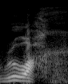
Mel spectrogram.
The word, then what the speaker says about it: ruach: The word is ruach. It's one of those onomatopoeia words, right? That sounds like it is pronounced ruach.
